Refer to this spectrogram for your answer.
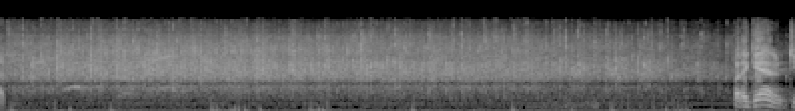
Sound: applause

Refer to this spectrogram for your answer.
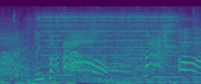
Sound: bell rings

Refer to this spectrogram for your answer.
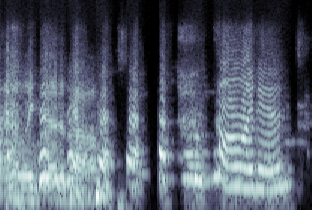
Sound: woman laugs

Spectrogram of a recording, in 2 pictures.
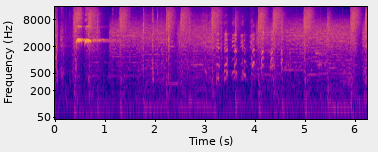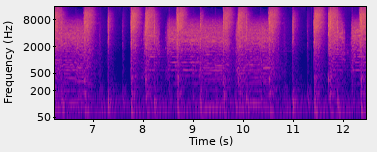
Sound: whistle

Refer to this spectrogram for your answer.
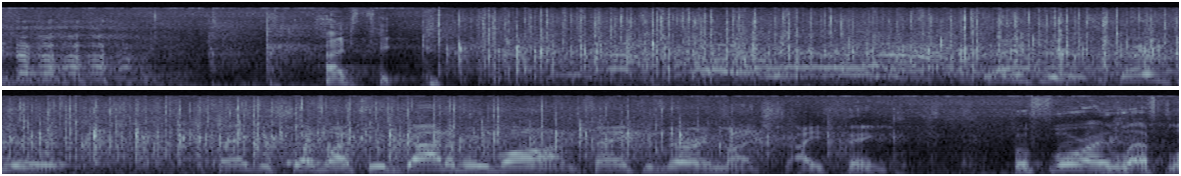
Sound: applause; over applause

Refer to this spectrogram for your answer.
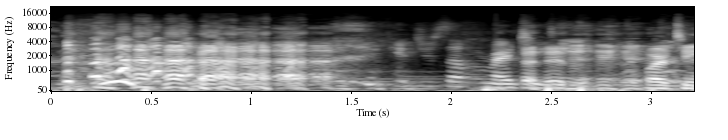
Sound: everyone laughing

